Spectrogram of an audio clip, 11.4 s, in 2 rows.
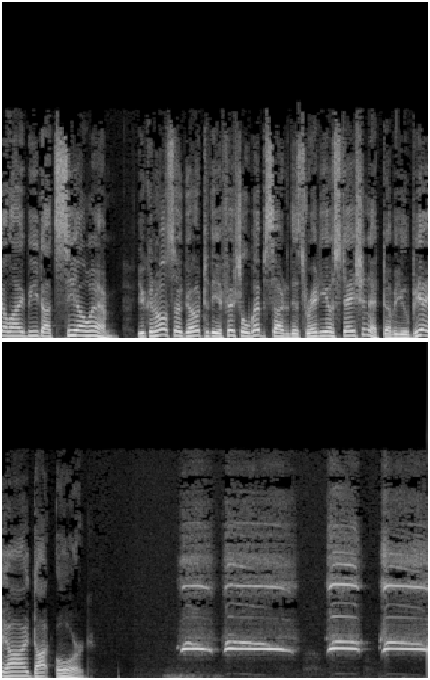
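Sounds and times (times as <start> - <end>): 
speech: 0.0 - 6.9
train whistle sound effect: 8.0 - 11.3.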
